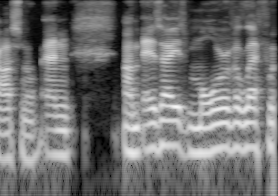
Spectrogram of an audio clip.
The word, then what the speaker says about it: Eze: Now, am I pronouncing it right? Is it easy? – No, it's Eze.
